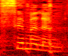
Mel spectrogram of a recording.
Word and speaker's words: synonym: A synonym. I don't even know. I'm going to mess it up. How do you say it? Synonym. Synonym. Yeah, so it ends with nim.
